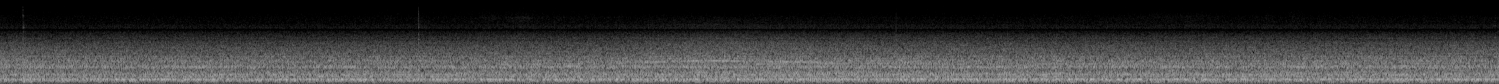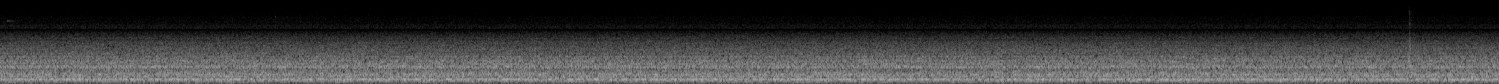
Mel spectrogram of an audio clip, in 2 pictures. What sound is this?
Sound effects > Other mechanisms, engines, machines
PC Ambient Sound
Sound created by me.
